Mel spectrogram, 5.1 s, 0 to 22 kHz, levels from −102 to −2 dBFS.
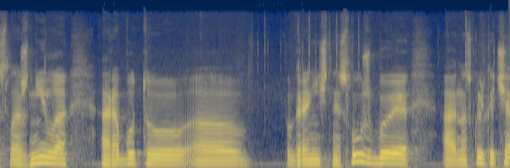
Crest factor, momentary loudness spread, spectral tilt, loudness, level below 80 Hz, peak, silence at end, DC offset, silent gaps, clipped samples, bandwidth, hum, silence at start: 16 dB; 8 LU; -6 dB/octave; -20 LUFS; -50 dBFS; -4 dBFS; 0 s; under 0.1%; none; under 0.1%; 15 kHz; none; 0 s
